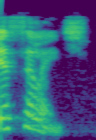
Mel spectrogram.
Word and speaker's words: excelente: Perceberam? Essas palavras, o C é pronunciado mais forte do que o X, né? E o X, então, acaba ficando sem ser pronunciado. Então, como o C aparece ali, com mais pronúncia, o som do X não aparece.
